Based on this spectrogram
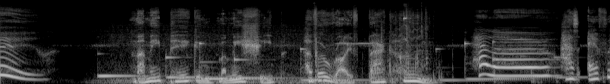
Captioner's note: whispering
